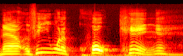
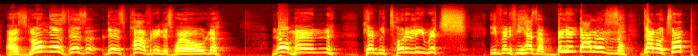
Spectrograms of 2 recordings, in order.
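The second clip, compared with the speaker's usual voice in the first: much higher, loud preaching voice; louder, higher mock King sermon with a jab at Trump; MLK impression; 8 semitones higher, 7 dB louder than usual. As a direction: orate like a Sunday sermon. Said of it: "my M L K impression".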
